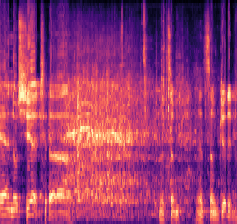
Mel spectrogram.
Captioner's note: audience laughs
